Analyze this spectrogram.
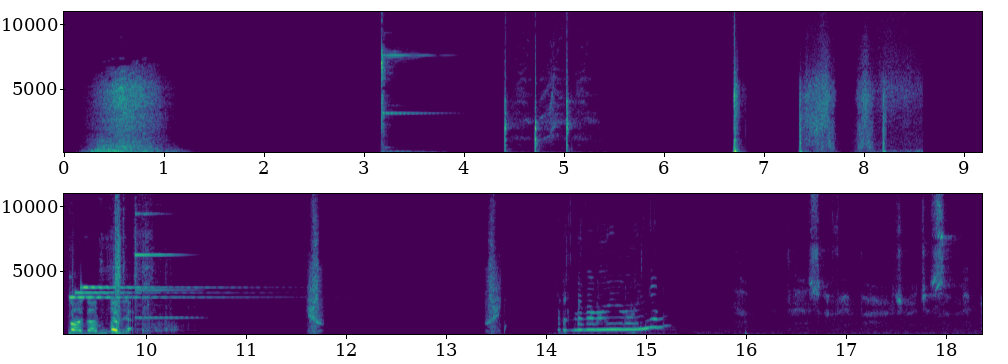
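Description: Short cartoonish game sound effects chime, pop and click.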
